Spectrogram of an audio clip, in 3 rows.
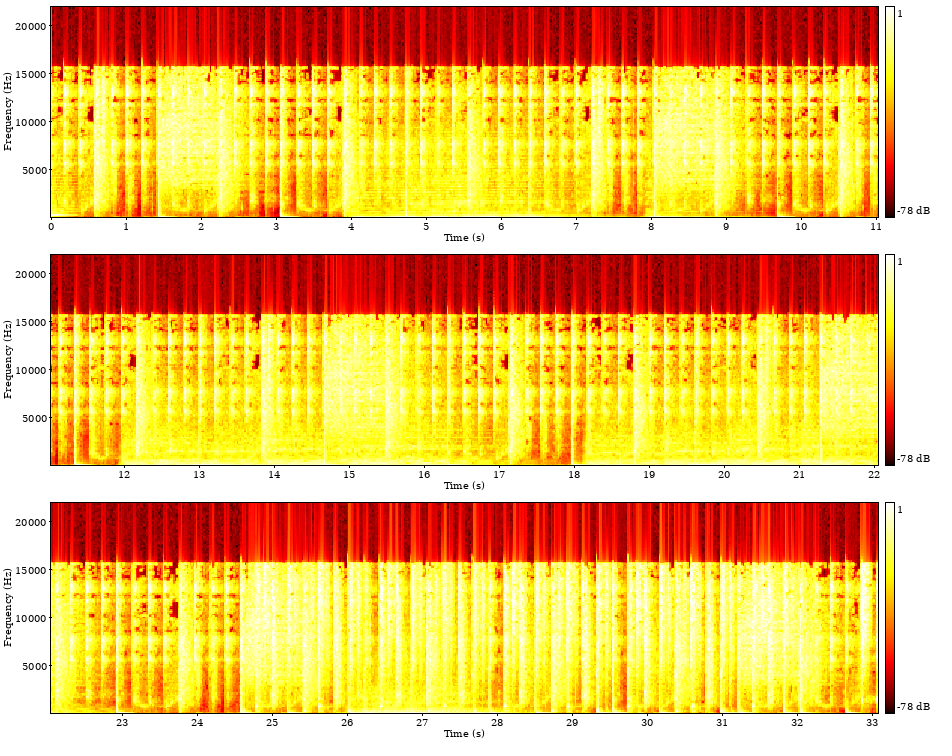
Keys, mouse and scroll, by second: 0.6 click, 3.4 middle click, 4.6 middle click, 4.9 click, 5.1 middle click, 5.6 click, 7.5 click, 8.4 click, 8.5 middle click, 10.8 click, 12.3 ctrl+z, 12.6 click, 12.8 scroll down 1, 13.5 ctrl+z, 14.1 scroll up 1, 14.2-14.8 scroll down 2, 14.4 click, 15.1 click, 16.9 middle click, 17.5 click, 17.7 middle click, 18.0 scroll up 1, 18.4 middle click, 18.6 scroll up 1, 18.8 middle click, 20.1 scroll down 1, 20.5 middle click, 21.0 click, 21.6 Delete, 21.9 click, 23.9 click, 24.6 middle click, 25.0 click, 25.1 middle click, 25.4 click, 26.0 middle click, 26.3 click, 26.4 middle click, 26.6 click, 26.7 middle click, 26.9 click, 28.1 click, 28.1 scroll down 1, 28.3 click, 29.0 Delete, 29.2 click, 29.6 Delete, 29.8 click, 30.4 middle click, 30.8 click, 30.9 middle click, 31.4 click, 32.3 middle click, 32.9 middle click.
